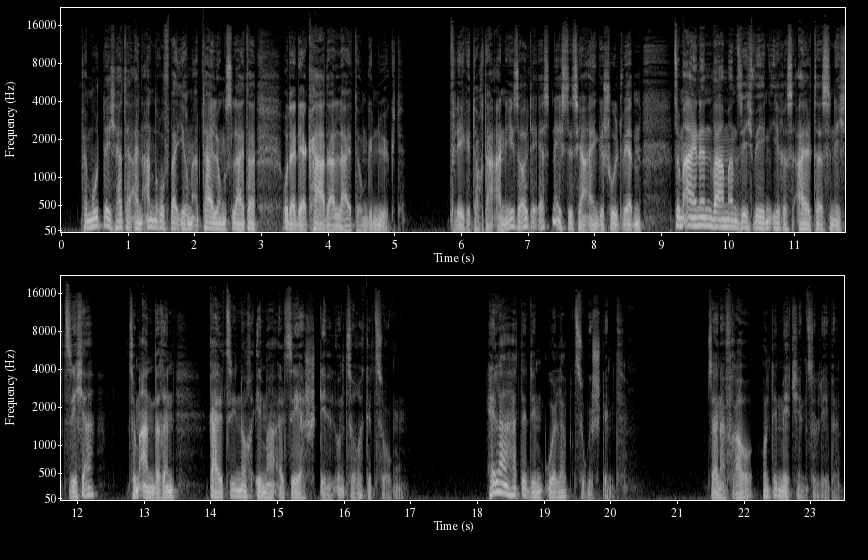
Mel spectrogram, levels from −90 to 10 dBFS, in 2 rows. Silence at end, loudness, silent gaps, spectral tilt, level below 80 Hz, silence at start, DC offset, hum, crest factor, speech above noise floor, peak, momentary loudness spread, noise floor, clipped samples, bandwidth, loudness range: 0.05 s; -24 LUFS; none; -6 dB/octave; -40 dBFS; 0.3 s; under 0.1%; none; 22 dB; 47 dB; -4 dBFS; 13 LU; -71 dBFS; under 0.1%; 16.5 kHz; 9 LU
